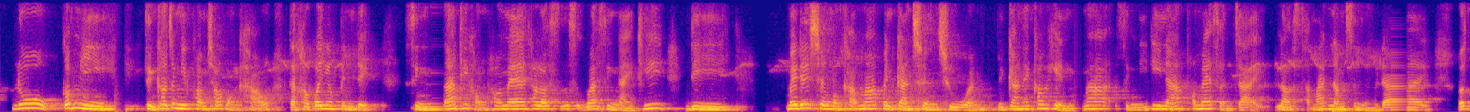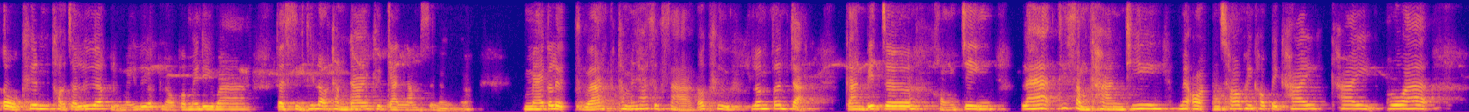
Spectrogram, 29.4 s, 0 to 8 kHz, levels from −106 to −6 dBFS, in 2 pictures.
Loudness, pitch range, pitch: -21 LUFS, 210-250 Hz, 230 Hz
